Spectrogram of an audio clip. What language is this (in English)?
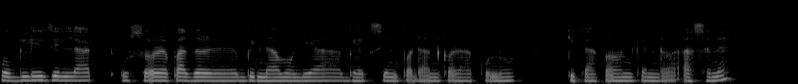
Assamese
